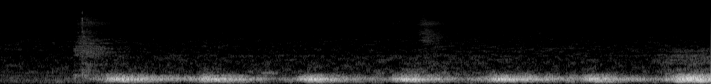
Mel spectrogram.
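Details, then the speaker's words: Continuous murmur from continuous flow through the ductus regardless of cardiac cycle, rising then falling in intensity, with continuous background noise: patent ductus arteriosus. "again this is the continuous background noise"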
